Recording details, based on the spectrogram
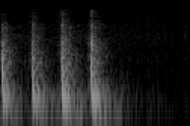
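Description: Four firm knocks on a wooden farmhouse door, evenly spaced about a fifth of a second apart, close and loud, with a short decay and no voices, staged as a radio drama effect.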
